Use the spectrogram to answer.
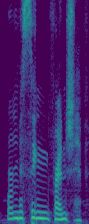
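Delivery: usual speaking voice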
